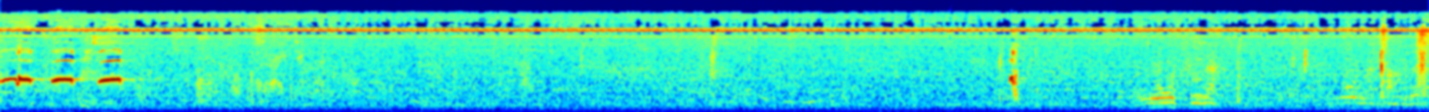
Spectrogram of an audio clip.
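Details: Hungry baby monkey Lucie crying for milk: three short, loud, arched whistling cries in rapid series at the start. Then long quiet hiss with scattered faint clicks and soft murmurs.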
